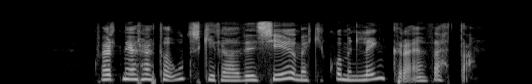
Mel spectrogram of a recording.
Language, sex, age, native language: Icelandic, female, 50-59, Icelandic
